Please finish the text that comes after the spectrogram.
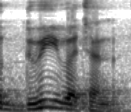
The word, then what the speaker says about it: द्विवचन: इसका उच्चारण फिर से सुन लीजिएगा। द में व मिलाकर द्व होता है, उसमें छोटी की मात्रा द्वि, तो द्विवचन।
